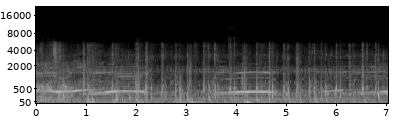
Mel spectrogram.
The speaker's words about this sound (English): You hear that herd of cattle?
